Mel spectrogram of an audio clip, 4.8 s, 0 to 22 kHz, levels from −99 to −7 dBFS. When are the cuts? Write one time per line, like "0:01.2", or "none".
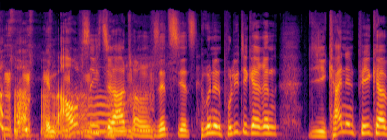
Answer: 0:01.9
0:02.5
